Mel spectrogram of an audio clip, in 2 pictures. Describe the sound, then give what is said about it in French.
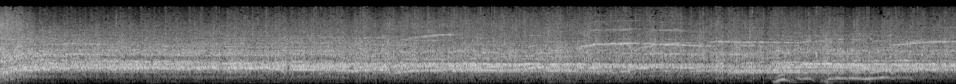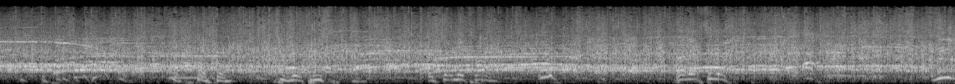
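A large live-broadcast audience at a ski resort applauds steadily for the full length, a dense roar of clapping with whoops and shouts of cheering rising through it, loud and sustained without a break. “Vous nous applaudissez, vous criez vraiment partout”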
